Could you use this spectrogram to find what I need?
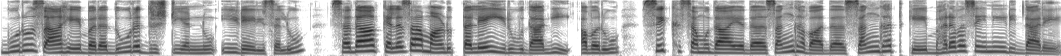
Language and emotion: Kannada, neutral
